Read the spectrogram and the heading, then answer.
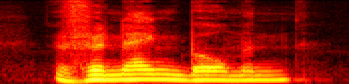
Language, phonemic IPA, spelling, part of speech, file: Dutch, /vəˈnɛimbomə(n)/, venijnbomen, noun, Nl-venijnbomen.ogg
- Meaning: plural of venijnboom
